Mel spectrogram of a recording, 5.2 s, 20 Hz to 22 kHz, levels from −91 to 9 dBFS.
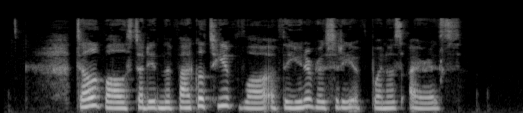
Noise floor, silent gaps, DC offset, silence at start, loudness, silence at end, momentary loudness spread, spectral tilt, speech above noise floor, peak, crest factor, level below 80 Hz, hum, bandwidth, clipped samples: -71 dBFS; none; under 0.1%; 0.45 s; -24 LUFS; 0.65 s; 12 LU; -5.5 dB/octave; 47 dB; -6 dBFS; 18 dB; -66 dBFS; none; 11.5 kHz; under 0.1%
